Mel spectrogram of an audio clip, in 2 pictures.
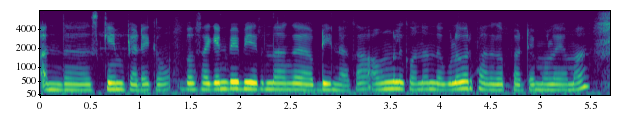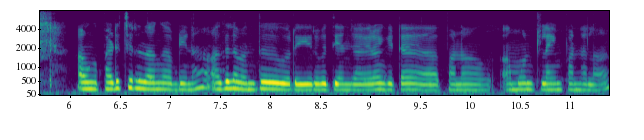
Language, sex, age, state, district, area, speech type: Tamil, female, 30-45, Tamil Nadu, Nagapattinam, rural, spontaneous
